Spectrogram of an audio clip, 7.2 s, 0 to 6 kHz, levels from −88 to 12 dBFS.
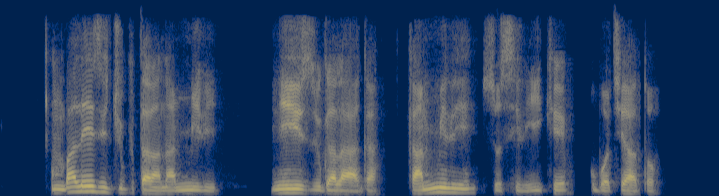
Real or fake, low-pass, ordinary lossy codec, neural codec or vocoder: fake; 5.4 kHz; AAC, 32 kbps; autoencoder, 48 kHz, 32 numbers a frame, DAC-VAE, trained on Japanese speech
